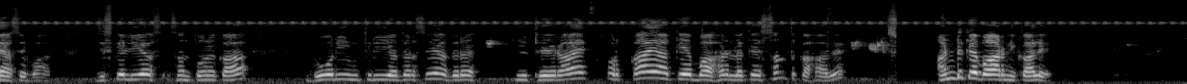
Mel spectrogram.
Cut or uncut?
cut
